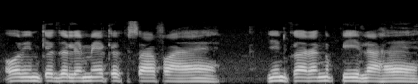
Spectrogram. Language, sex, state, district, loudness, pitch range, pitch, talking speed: Hindi, female, Uttar Pradesh, Saharanpur, -15 LUFS, 145-170 Hz, 160 Hz, 170 wpm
